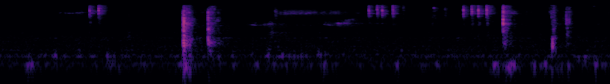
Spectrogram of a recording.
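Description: Faint computer keyboard keystrokes and clicks, sparse at first, with a louder double click about two seconds in and quick runs of key taps in the second half.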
